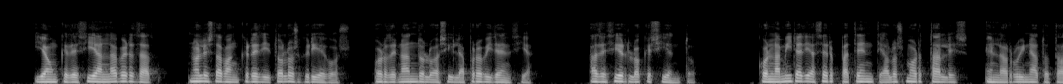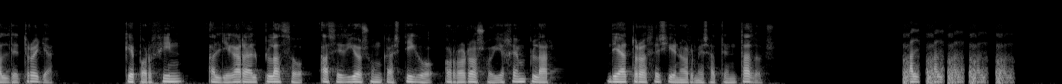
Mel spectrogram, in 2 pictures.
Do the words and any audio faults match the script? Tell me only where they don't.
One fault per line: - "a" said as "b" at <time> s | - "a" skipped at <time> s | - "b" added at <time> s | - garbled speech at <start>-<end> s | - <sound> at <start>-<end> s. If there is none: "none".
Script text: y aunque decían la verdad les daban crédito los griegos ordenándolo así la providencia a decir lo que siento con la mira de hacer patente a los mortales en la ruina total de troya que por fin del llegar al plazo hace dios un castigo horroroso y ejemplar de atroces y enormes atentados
- "no" added at 1.9 s
- "del" said as "al" at 12.7 s
- laugh at 19.7-20.8 s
